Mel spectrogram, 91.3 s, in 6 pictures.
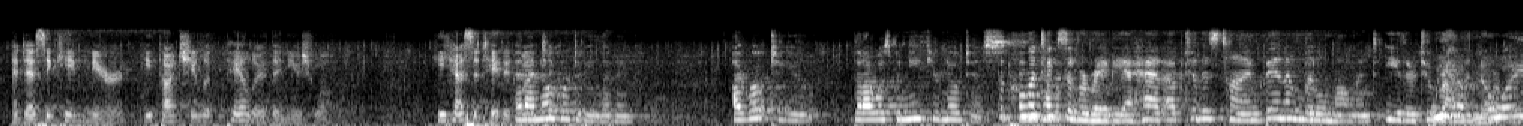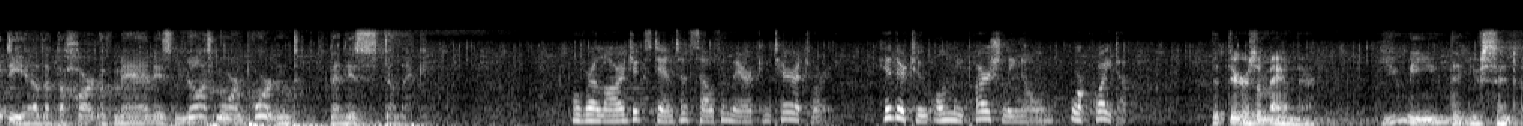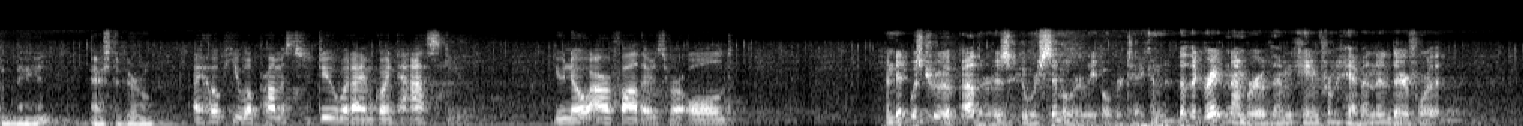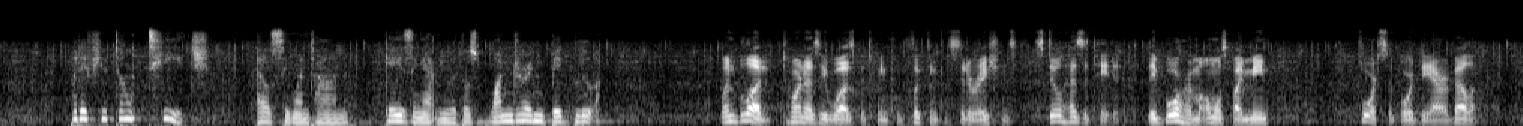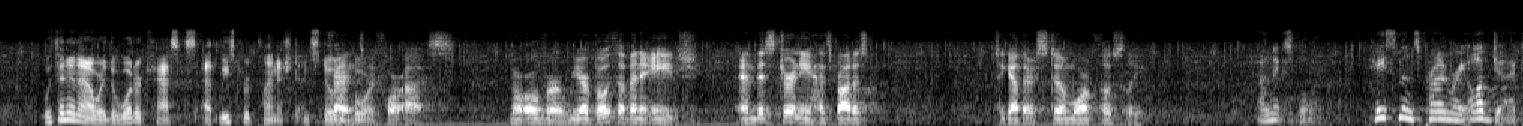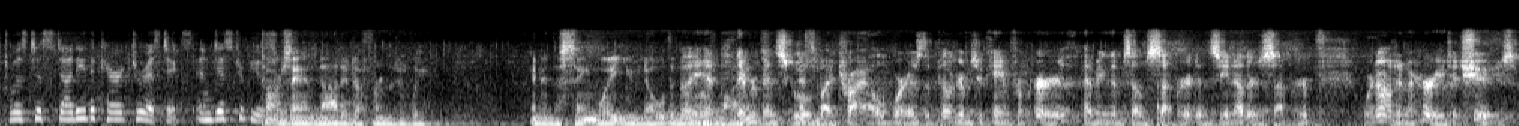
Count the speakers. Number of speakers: ten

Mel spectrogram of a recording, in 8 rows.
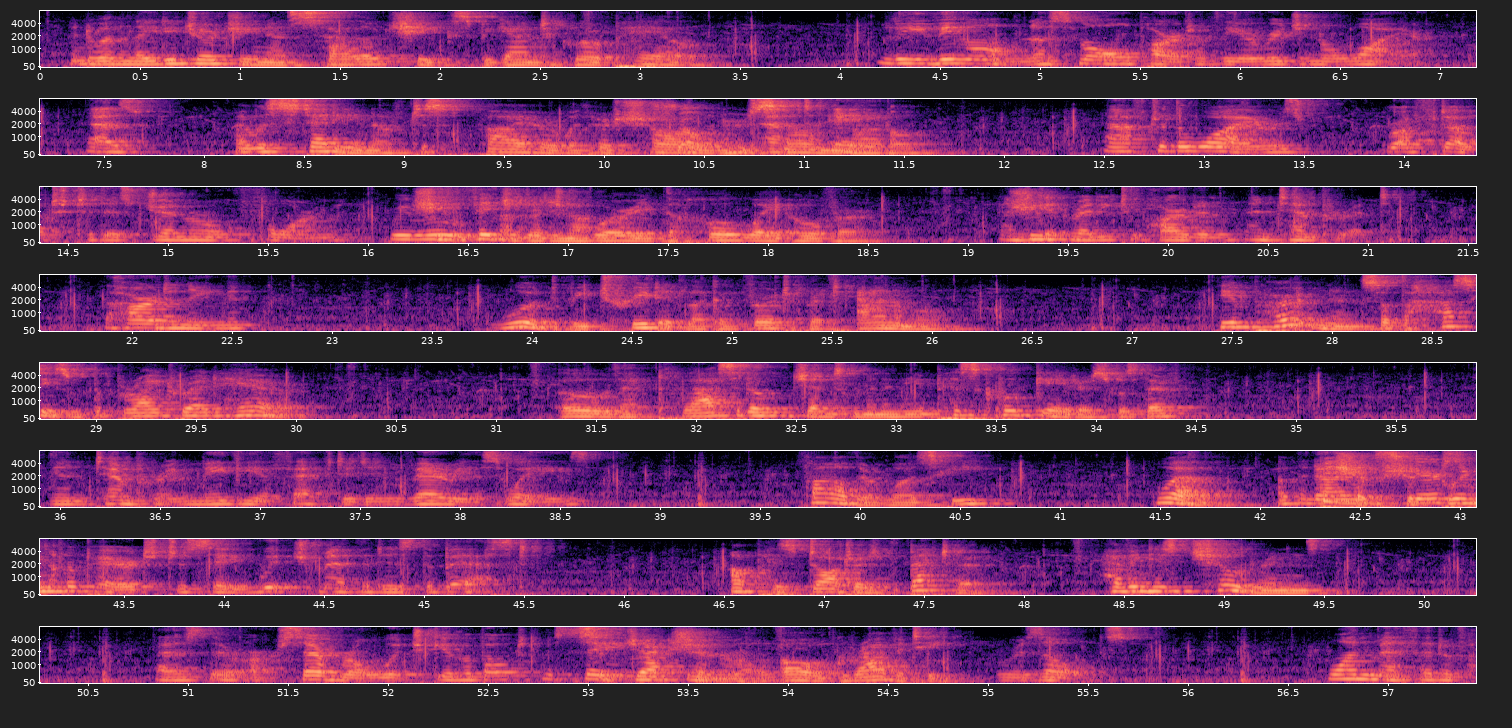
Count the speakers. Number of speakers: two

